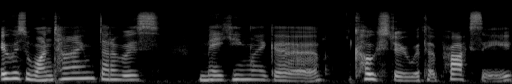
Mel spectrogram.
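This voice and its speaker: On a very clean recording with a silent background, a woman with a Chinese accent speaks very slowly at a fairly high pitch with ordinary pitch variation. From China. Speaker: international student. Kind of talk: casual chat.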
